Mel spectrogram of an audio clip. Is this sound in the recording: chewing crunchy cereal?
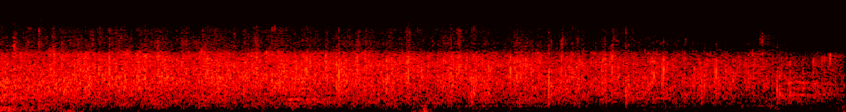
no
